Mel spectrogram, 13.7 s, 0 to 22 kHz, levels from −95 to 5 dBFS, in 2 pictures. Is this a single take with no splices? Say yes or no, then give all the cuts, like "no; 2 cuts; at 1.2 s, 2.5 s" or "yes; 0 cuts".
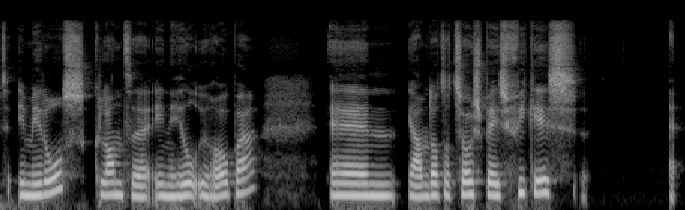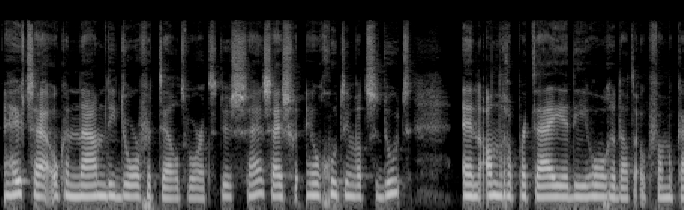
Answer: yes; 0 cuts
